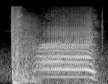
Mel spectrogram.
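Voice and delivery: high, loud wordless yell; frustrated scream. Real, not acted. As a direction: scream out the miss. Misses the next shot.

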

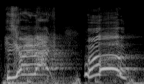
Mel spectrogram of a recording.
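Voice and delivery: high, frightened shout as the monster returns; panicked cry. Real, not acted. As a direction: yelp in real panic. Monster chasing in horror game.

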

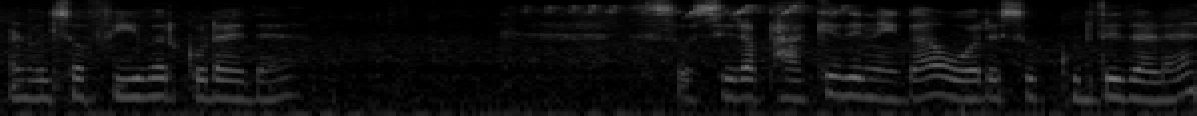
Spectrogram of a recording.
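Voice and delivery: soft, subdued voice; hushed update. Real, not acted. Mother updating viewers on her resting sick child, hushed.

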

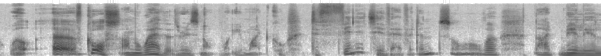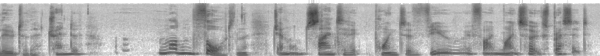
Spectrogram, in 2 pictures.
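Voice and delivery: put-on nervous young journalist. A narrator's reading.

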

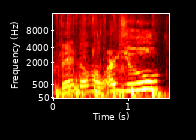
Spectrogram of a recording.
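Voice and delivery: high and loud hello to the cat; loud pet greeting. Real, not acted.

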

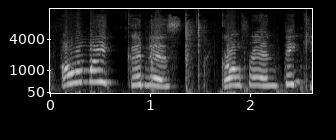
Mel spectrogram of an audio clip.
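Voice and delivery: high and loud, bursting with joy; overjoyed squeal. Real, not acted. Birthday twin reads the note, loud and thrilled. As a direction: gush at her friend.

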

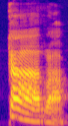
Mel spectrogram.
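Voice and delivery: cara with an open, forward ah; Italian bright ah. Shown as a demonstration. Coach modelling Italian vowels for singers. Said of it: "When we sing caro mio ben".

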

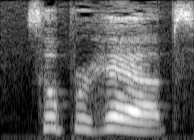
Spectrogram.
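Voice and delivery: a touch of sadness in a character voice; sad, to himself. A narrator's reading. Bear fears he won't be told things, mildly sad. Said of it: "he said sadly to himself".

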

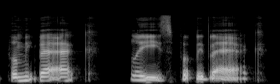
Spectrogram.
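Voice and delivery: high, slow, broken plea; pleading mumble. Acted. The wounded captain begs from the ground, high and slow. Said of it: "you can hear him saying".

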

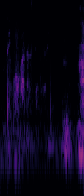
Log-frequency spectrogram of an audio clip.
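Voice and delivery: breathy whisper to herself; hushed inner voice; whispered desire. Retold or imitated. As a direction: whisper it like a secret craving.

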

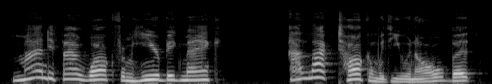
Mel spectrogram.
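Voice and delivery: a filly asking politely to walk; shy filly. Acted.

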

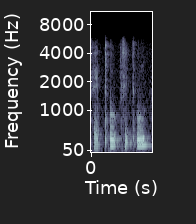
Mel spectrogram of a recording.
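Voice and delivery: repeated teacher's demo of Fetu; explosive T. Shown as a demonstration. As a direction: pop the T into the u of Fetu. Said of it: "T explosiva U".

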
